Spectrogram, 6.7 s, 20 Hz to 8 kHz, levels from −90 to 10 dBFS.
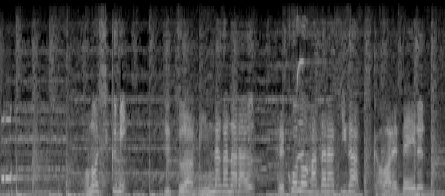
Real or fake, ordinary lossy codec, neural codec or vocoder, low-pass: real; Opus, 24 kbps; none; 7.2 kHz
